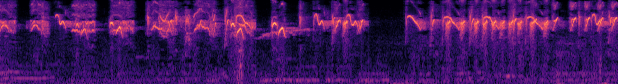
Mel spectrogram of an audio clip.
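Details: Brown-throated sunbird sound used to lure wild birds: fast, sharp, high-pitched twitters in tumbling phrases, broken by a short quiet gap before a fresh run of zigzagging notes.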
